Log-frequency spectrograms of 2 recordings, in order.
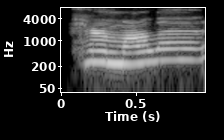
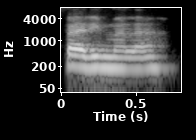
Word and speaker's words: Parimala: Paramala, is that how you pronounce it? Yes, you're right. It's Parimala.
